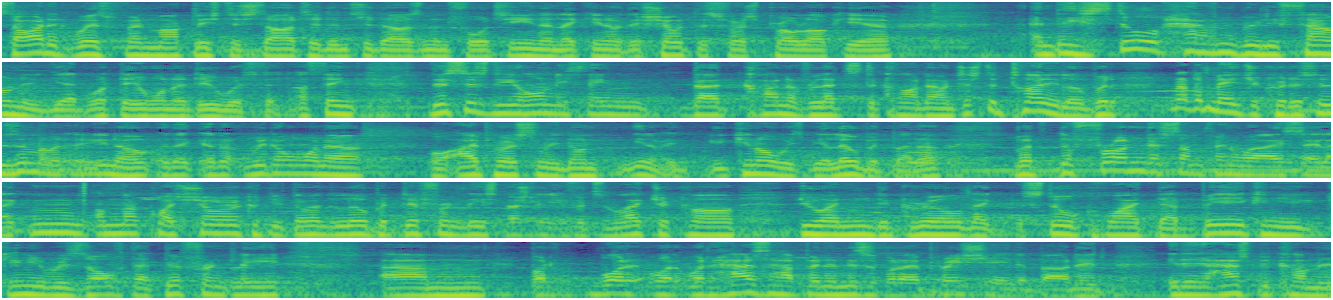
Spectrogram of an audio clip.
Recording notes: Live from the Volvo Stand on the LA Auto Show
